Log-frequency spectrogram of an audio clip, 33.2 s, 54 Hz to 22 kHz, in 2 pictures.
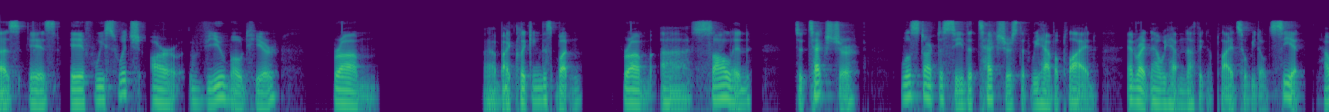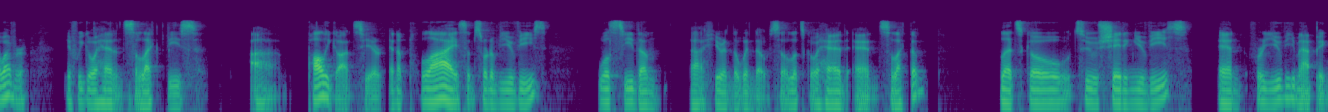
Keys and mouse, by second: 0.5 middle click, 0.6 click, 0.7 middle click, 0.9 click, 1.6-6.4 middle drag, 11.1-12.1 middle drag, 12.9-16.4 middle drag, 16.4-19.6 drag, 19.6-20.8 middle drag, 32.3-33.2 middle drag.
